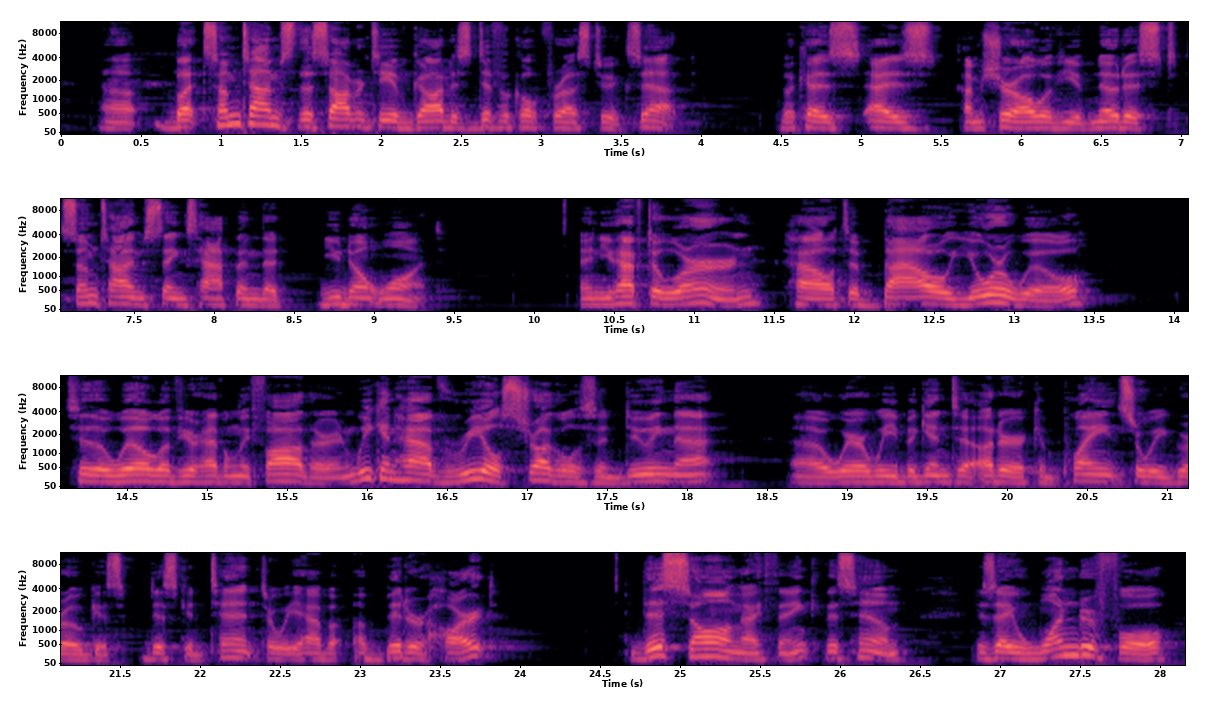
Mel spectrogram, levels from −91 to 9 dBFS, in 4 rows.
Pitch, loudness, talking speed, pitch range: 140 Hz, -30 LUFS, 175 wpm, 125-155 Hz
